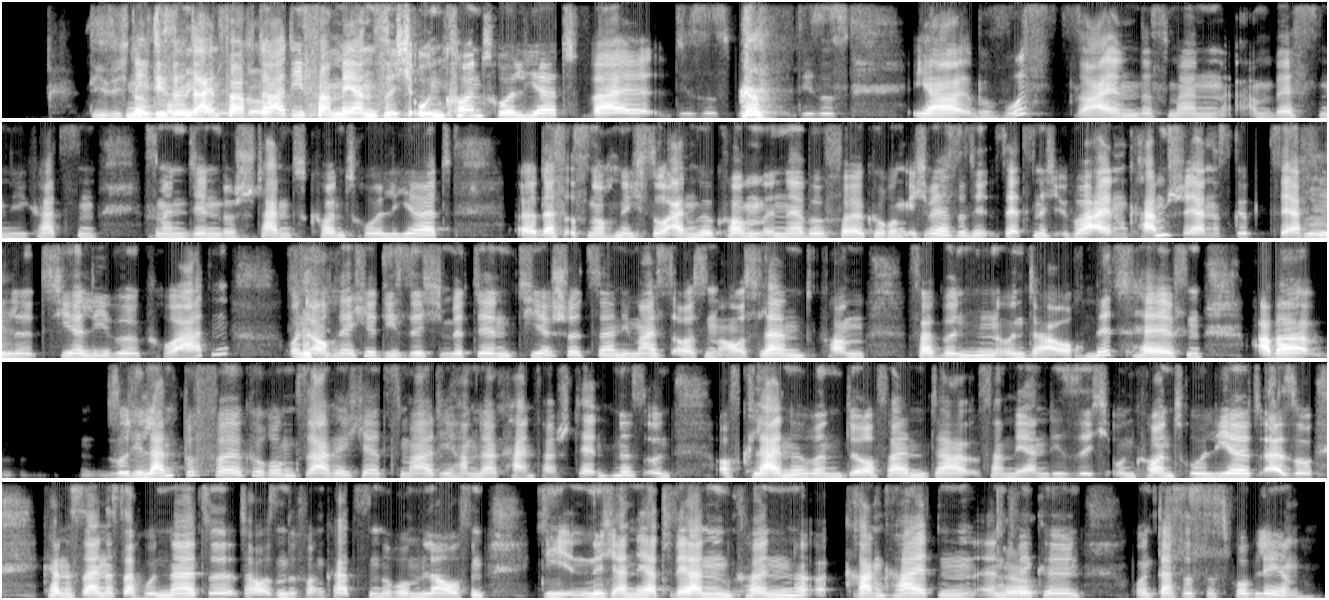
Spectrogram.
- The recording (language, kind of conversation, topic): German, podcast, Kannst du von einem Tier erzählen, das du draußen gesehen hast?
- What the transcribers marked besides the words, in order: throat clearing; unintelligible speech; chuckle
